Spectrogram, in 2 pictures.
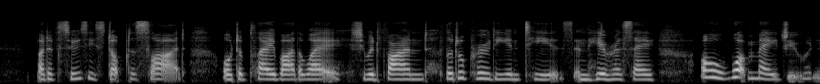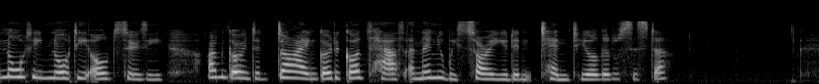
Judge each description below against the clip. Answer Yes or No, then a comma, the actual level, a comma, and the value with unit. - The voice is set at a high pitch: Yes, very high, 250 Hz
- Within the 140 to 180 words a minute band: No, average, 190 wpm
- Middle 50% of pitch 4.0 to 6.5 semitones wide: No, average, 3.4 semitones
